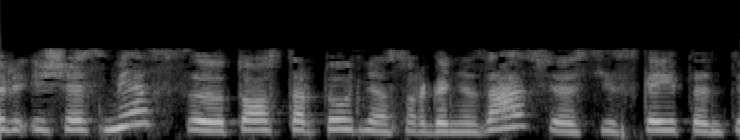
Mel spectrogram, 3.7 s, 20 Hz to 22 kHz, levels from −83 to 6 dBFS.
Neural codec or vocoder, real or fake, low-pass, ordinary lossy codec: none; real; 7.2 kHz; MP3, 24 kbps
